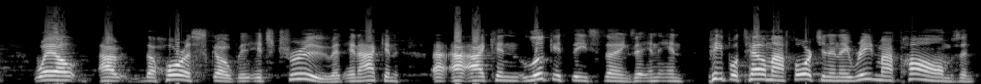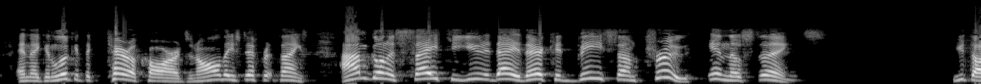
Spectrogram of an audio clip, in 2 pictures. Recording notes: Recorded in 2012 at First Baptist Church Red Springs. (Audio starts at 0:06 mark.)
